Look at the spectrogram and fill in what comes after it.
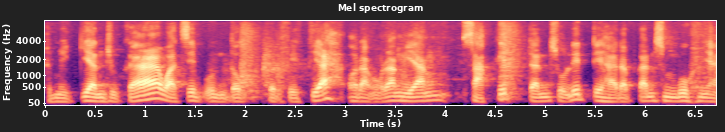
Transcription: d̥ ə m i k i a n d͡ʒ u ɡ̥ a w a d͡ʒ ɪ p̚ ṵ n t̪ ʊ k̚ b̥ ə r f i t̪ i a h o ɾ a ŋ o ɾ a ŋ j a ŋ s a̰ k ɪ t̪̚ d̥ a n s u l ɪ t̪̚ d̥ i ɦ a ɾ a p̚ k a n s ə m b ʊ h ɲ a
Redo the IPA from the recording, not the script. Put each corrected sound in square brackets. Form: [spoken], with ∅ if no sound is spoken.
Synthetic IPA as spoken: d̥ ə m i k i a n d͡ʒ u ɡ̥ a w a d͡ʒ ɪ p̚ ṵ n t̪ ʊ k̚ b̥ ə r f i t̪ i a h o ɾ a ŋ o ɾ a ŋ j a ŋ s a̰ k ɪ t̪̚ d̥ a n s u l ɪ t̪̚ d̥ i ɦ a ɾ a p̚ k a n s ə m b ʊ h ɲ a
